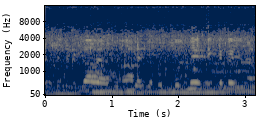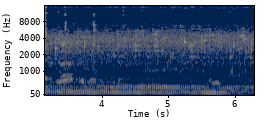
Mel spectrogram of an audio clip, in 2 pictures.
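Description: Hot oil sizzling in a karahi as pieces of fish deep-fry over a wood fire, a faint steady hiss, with faint voices talking in the background.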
